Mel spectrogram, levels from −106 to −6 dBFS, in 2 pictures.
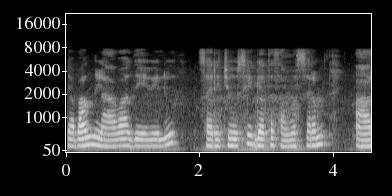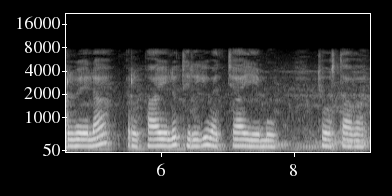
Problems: background sounds at intervals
